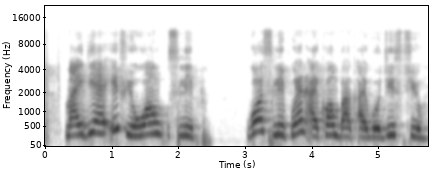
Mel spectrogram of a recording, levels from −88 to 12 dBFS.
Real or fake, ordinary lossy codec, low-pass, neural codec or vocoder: real; none; none; none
